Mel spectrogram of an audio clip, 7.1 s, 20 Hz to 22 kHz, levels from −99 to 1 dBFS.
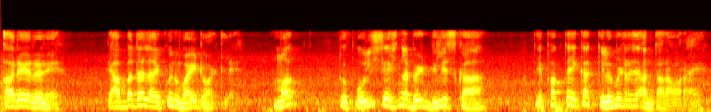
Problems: none marked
